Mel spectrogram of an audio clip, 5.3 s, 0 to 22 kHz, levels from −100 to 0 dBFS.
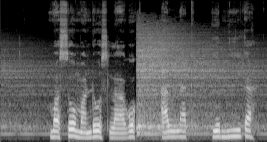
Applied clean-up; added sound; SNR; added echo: none; Crash cymbal; 12 dB; none.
